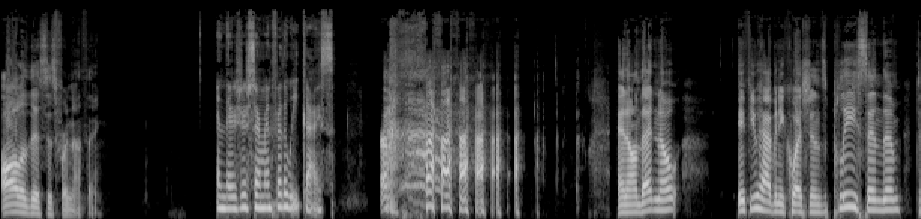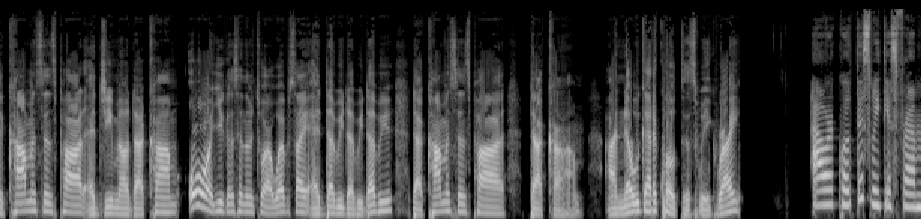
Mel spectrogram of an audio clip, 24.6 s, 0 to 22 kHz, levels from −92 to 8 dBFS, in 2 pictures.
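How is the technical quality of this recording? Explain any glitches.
No glitches are audible in the recording, and there is nothing to explain.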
